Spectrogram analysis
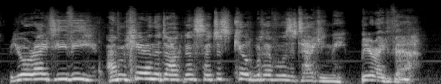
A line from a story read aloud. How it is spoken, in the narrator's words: I just shout out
